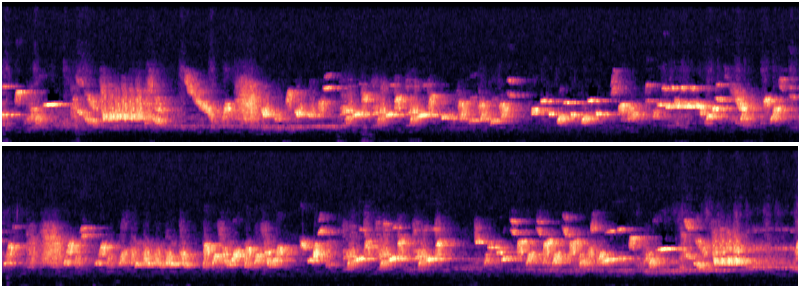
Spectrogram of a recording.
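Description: Small birds chirping and twittering in a dense, busy run of short high notes.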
